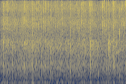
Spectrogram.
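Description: An audience applauds steadily, a dense wash of many hands clapping at an even, sustained level with no voices standing out.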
